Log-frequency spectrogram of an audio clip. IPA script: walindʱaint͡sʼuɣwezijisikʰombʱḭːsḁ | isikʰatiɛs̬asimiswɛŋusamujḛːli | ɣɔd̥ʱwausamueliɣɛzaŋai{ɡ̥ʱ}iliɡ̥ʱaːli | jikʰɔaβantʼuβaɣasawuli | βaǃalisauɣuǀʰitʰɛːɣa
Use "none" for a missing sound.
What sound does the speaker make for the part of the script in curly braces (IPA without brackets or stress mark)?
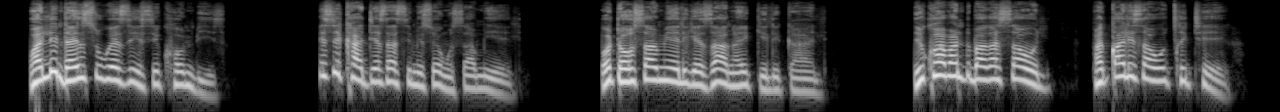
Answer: ɡ̥ʱ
